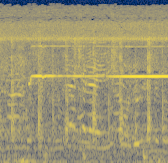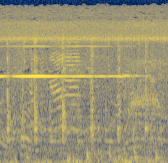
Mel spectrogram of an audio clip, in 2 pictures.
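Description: A flute plays a high held note.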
